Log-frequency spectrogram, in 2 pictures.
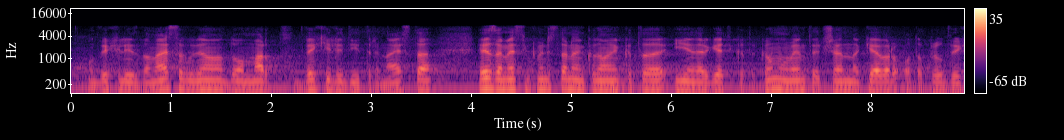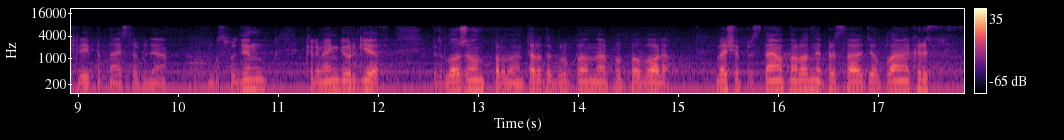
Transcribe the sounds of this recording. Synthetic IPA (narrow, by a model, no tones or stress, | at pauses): od̪vɛxilʲəd̪iːd̪vɐnajst̪əɡod̪inəd̪omaɾt̪ | d̪vɛxilʲəd̪iːt̪ɾinajst̪ə | ɛzɐmɛsnikminist̪əɾnɐikonɔmikət̪əiɛnɛɾɡʲɛt̪i̥kət̪əkəfmomɛnt̪ɛt͡ʃlɛnːɐkʲɛvəɾot̪ɐpɾilˠd̪vɛxilʲəd̪ipɛt̪najst̪əɡʊd̪inə | ɡospod̪in | kɾɛmɛŋɡʲɛoɾɡʲiɛf | pɾɛd̪lˠɔʒɛnot̪̚pɐɾlˠɐmɛnt̪aɾnət̪əɡɾupənɐpɤpəvɔlʲɐ | bɛʃɛpɾɛt̪st̪avɛnot̪nɐɾɔd̪nit̪əpɾɛt̪st̪avit̪ɛlplˠavɛnxɾist̪o̥f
